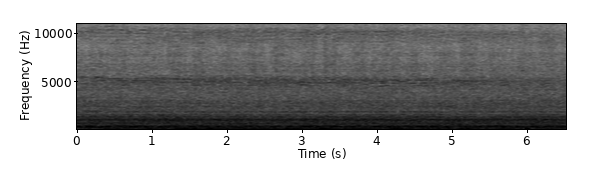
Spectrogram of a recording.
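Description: Steady low hum with a few faint steady tones over an even hiss, like a fan or motor running nearby.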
